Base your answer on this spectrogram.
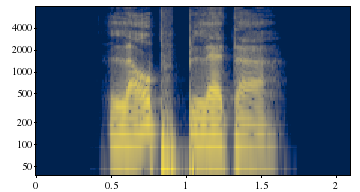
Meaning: nominative/accusative/genitive plural of Laubblatt
- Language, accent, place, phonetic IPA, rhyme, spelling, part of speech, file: German, Germany, Berlin, [ˈlaʊ̯pˌblɛtɐ], -aʊ̯pblɛtɐ, Laubblätter, noun, De-Laubblätter.ogg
